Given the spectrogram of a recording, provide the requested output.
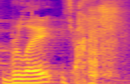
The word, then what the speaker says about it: brûlée: It's pronounced brulee.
